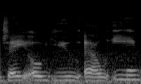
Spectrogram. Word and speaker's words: joule: It's got a weird spelling, Joule, but it's pronounced joule, just like a gem, jewel, Jewel.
